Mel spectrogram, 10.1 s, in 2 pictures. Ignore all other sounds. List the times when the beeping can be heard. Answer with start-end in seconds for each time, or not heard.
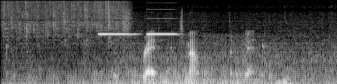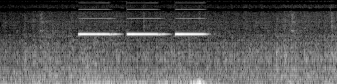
1.4-2.8, 6.2-8.2.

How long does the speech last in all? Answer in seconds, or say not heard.
2 s.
